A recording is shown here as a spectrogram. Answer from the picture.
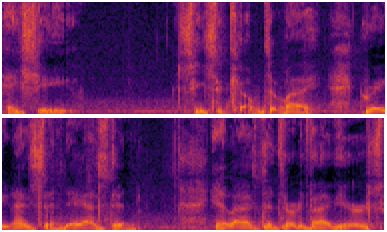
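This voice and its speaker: Over noticeable background noise, a man with an American accent speaks very slowly at a fairly low pitch, with ordinary pitch variation, very even loudness and long, frequent pauses. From Pennsylvania. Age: 70s. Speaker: retired army veteran. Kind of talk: interview answer.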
